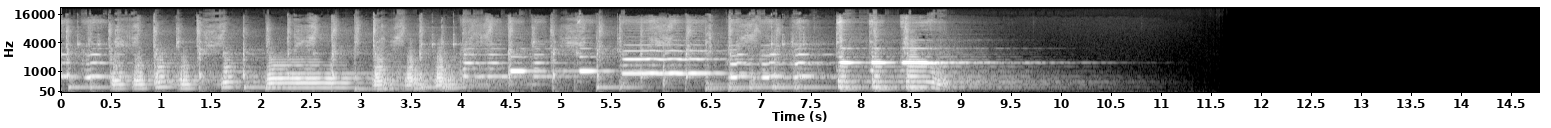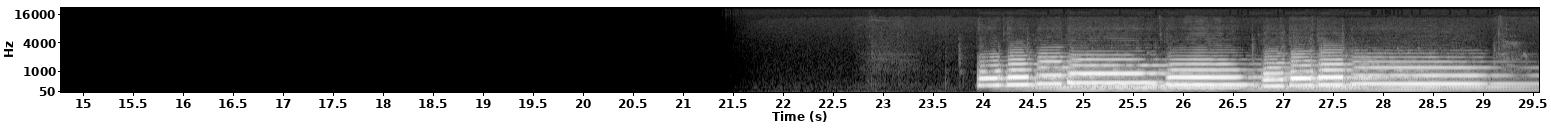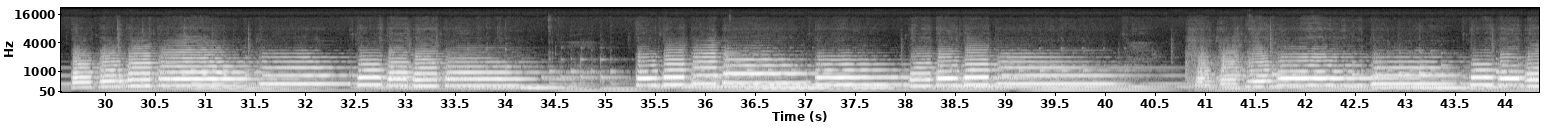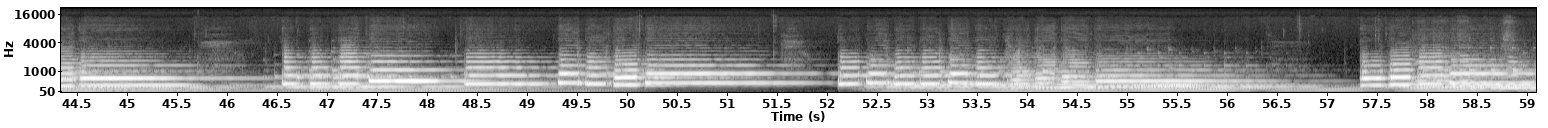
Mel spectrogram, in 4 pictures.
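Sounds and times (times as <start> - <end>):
french horn playing: 0.0 - 4.6, 24.0 - 34.6, 35.2 - 51.5, 52.1 - 56.1, 57.3 - 59.0
marimba: 0.0 - 9.4, 33.6 - 49.4, 52.8 - 59.0.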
